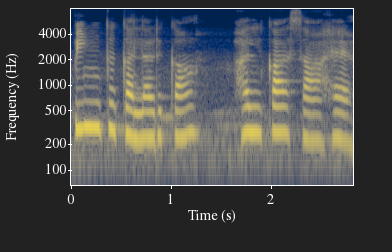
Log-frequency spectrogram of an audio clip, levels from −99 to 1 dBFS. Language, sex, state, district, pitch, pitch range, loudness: Hindi, female, Chhattisgarh, Raipur, 265 Hz, 240-280 Hz, -18 LUFS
